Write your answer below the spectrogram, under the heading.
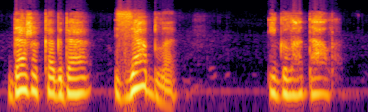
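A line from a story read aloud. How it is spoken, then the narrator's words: Spoken quietly. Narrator (Russian): тихо проговорила она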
